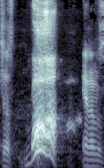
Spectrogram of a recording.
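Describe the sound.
A person loudly imitates a single sharp dog bark, a short forceful shout, followed by a bit of casual talking from the same voice.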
